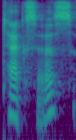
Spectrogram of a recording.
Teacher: looking at the state name Texas, we have first syllable stress. So the tex syllable is long and the sis syllable is short and unstressed. Letter E says vowel eh in Texas, and in Texas, the X says the k and s sounds.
